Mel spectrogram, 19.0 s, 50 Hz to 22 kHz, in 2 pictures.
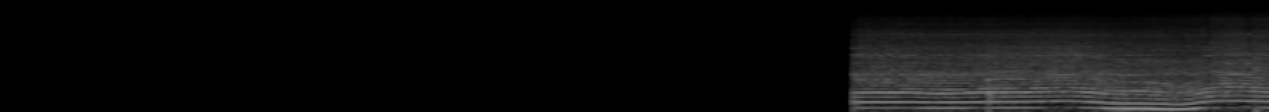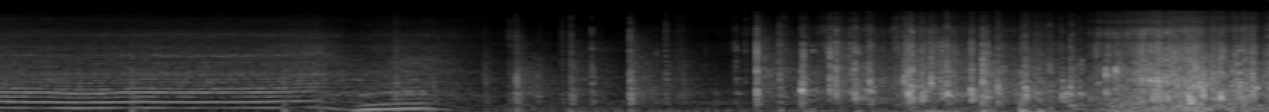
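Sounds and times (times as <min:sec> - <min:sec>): chainsaw cutting at high revs: 0:06.4 - 0:18.4
wood cracking and splintering: 0:06.5 - 0:19.0.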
